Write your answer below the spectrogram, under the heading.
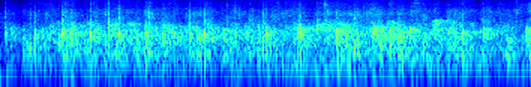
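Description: A small audience in the large studio of Czech Radio Plzeň, at the Plzeň Region award ceremony for the ď prize for supporting culture and charity, applauds steadily for a few seconds, a dense patter of many hands clapping at a moderate, even level with no voices over it.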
